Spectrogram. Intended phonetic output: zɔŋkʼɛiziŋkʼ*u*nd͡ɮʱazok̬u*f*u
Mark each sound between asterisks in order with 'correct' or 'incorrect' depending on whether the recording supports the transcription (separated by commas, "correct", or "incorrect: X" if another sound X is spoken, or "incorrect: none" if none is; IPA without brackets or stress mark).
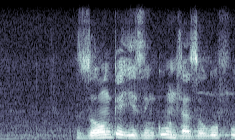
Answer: correct, correct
